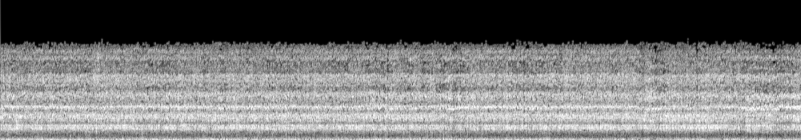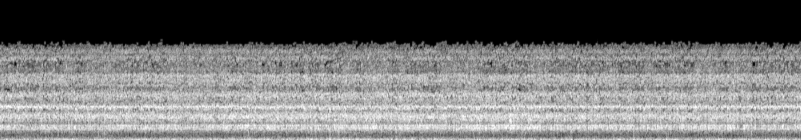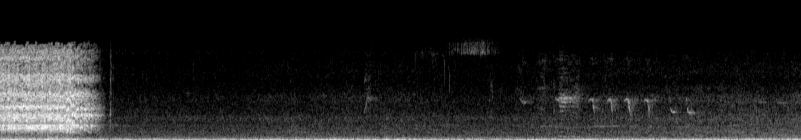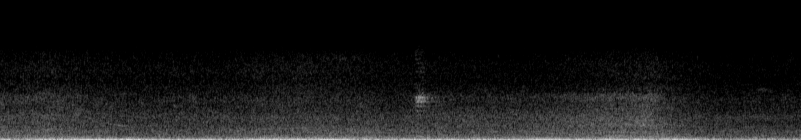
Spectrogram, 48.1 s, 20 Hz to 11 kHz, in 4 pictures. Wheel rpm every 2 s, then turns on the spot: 230, 230, 230, 230, 230, 230, 230, 240, 240, 230, 230, 230, 160, 0, 0, 0, 0, 0, 0, 0, 0, 0, 0, 0.
none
